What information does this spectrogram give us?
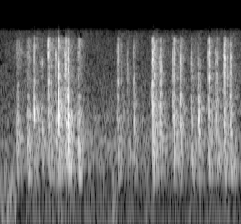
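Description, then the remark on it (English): Someone types on a computer keyboard in quick bursts of clicking keystrokes with short pauses between. The typing comes through a thin, call-like line from an online meeting participant whose microphone is not muted. No one is speaking. “And for others, I hear somebody typing.”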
